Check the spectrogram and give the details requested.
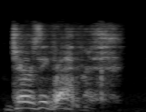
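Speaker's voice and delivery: grudging, fed-up, exasperated mutter under the breath. Retelling how the radio DJ played his record: imitating Mister Magic muttering, exasperated. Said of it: "he definitely said under his breath".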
